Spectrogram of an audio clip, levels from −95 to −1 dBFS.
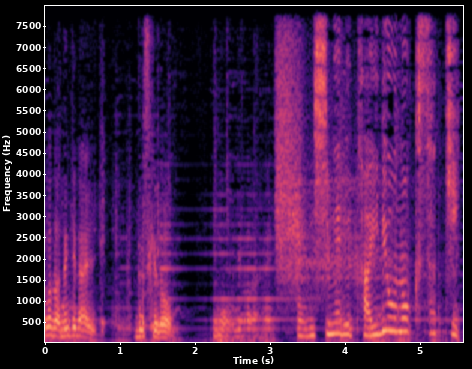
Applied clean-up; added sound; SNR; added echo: neural mask model RNNoise.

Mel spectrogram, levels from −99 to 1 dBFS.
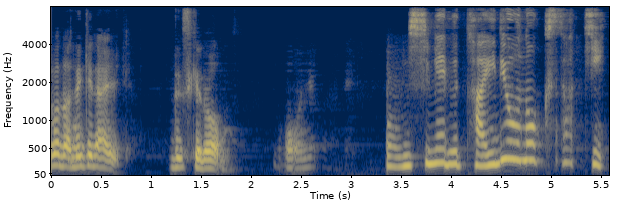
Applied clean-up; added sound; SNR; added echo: neural mask model DeepFilterNet 3.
